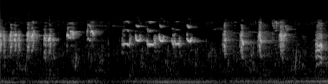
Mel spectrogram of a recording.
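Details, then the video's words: Short burst of wambi song aimed at stimulating other wambi birds: high ringing chirps, a run of sweet whistled slurred notes, then sharper rasping calls in quick succession. "Burung Wambi Gacor Untuk Umpan Supaya Wambi Anda Tambah Gacor"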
